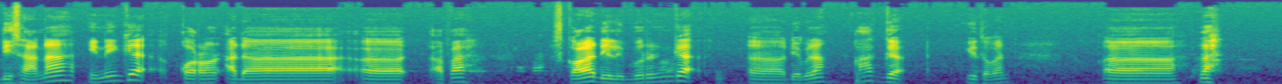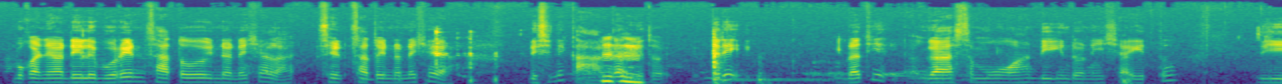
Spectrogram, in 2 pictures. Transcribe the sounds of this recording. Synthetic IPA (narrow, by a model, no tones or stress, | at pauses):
disanainiɡaʔkoɾona̰da | əːa̰pa | sə̥kolahdilibuɾɪnɡaʔəːdiabilaŋkaɡaʔ | ɡit̪ukan | ʔəːlah | bukanɲadilibuɾɪnsat̪uindonesialahsisat̪uindonesiaja | disinika̰ɡaɡit̪u | d͡ʒadi | bəɾat̪iŋɡaʔsəmuadiːndonesia̰it̪u | di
